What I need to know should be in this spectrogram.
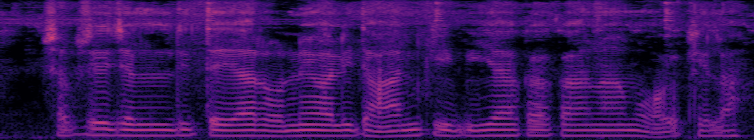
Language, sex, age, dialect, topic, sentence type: Bhojpuri, male, 25-30, Western, agriculture, question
